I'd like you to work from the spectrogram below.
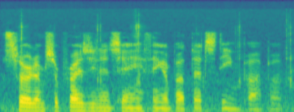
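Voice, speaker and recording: A man's voice: medium pitch, quick pace, fairly bright tone, slight background noise. A man on a voice call, dropping dry teasing remarks. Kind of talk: casual chat on voice call.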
